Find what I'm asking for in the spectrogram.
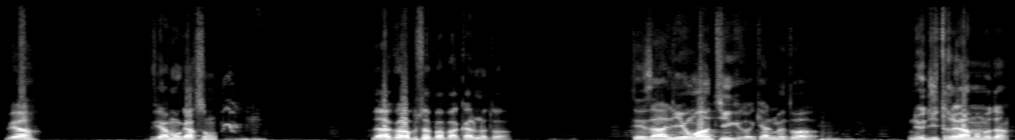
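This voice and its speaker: A man with a medium-pitched voice, recorded without echo, talks casually to camera in a vlog. He's outside on a farm with animals, handling his dogs and repeatedly coaxing and calling them.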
